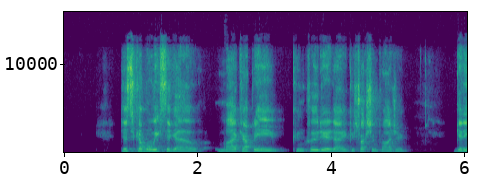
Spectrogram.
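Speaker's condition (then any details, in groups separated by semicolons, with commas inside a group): No condition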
